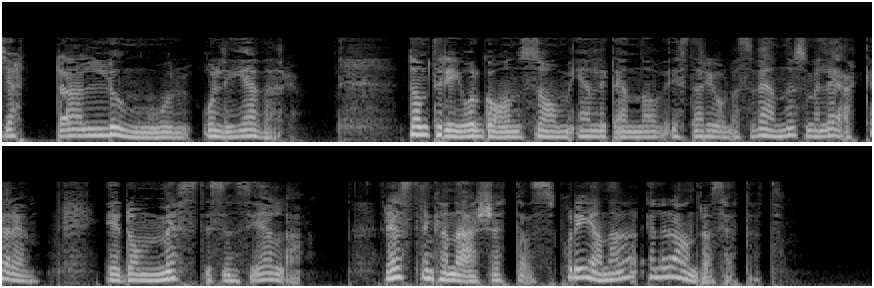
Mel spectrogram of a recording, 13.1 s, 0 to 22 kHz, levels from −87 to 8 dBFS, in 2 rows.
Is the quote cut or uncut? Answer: uncut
